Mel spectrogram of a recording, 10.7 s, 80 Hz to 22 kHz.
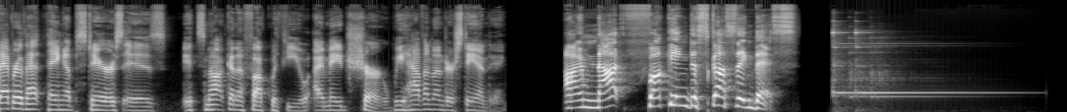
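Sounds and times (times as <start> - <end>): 
speech: 0.0 - 8.6
doorbell chiming ding-dong with a ringing tone: 8.3 - 10.5.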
